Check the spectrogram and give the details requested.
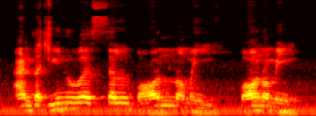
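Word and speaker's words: bonhomie: the universal ball nominee bonomi here h is silent and in the others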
